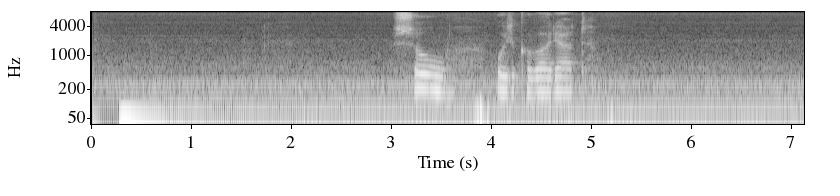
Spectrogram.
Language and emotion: Russian, sad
